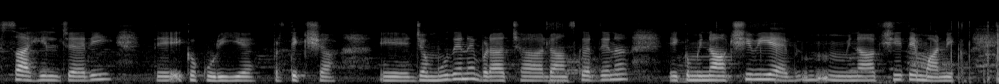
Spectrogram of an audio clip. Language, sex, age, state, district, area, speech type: Dogri, female, 45-60, Jammu and Kashmir, Samba, urban, spontaneous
